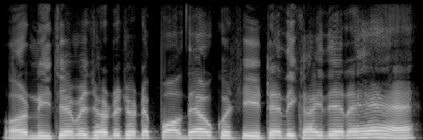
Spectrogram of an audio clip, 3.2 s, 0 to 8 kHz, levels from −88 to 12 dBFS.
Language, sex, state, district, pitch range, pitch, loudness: Hindi, male, Jharkhand, Garhwa, 150-160 Hz, 160 Hz, -10 LUFS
